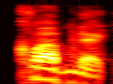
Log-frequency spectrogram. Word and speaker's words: Klubnik: between Ungalele and I have a hard time pronouncing the other quarterback. Is it Klubnik? Klubnik, yes.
